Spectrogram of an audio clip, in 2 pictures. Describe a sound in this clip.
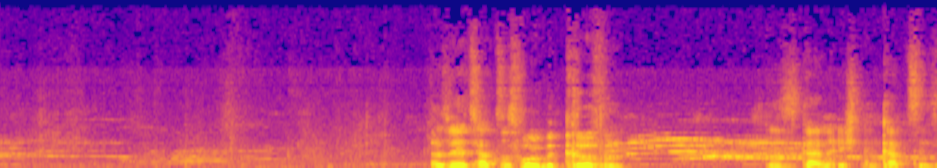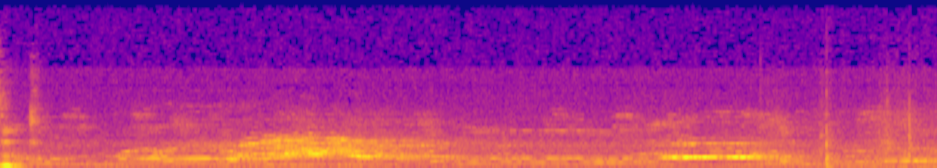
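A cat meows repeatedly, close by.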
